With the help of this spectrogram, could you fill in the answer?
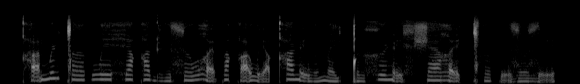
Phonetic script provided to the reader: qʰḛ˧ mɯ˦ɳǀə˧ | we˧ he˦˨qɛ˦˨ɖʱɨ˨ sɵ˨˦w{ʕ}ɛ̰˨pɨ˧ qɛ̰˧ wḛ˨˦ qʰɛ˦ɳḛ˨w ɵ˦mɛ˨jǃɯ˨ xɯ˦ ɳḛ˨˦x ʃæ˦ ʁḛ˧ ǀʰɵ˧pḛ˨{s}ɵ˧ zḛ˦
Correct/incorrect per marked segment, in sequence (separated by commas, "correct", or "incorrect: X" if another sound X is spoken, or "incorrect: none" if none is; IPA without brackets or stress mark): incorrect: ʁ, incorrect: z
